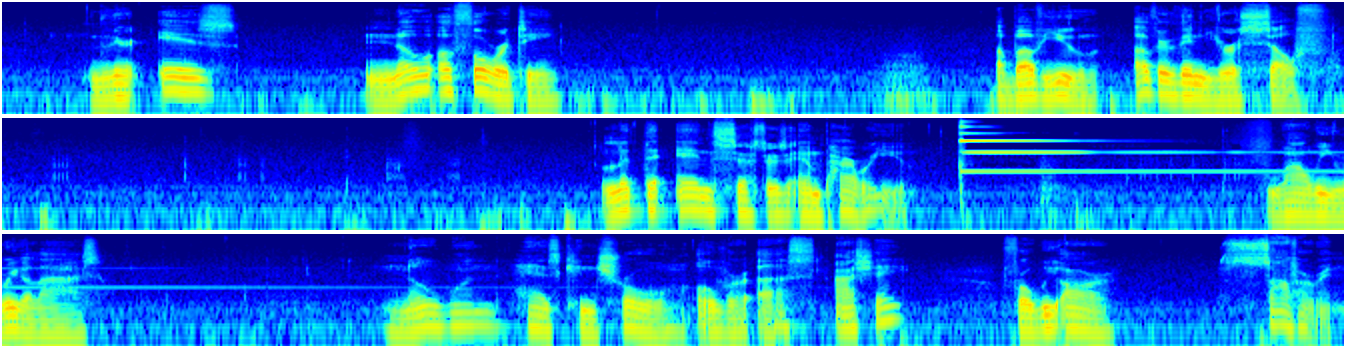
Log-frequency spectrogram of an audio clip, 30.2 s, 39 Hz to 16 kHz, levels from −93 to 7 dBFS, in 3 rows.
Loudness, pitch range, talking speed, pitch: -32 LUFS, 95-130 Hz, 55 wpm, 110 Hz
